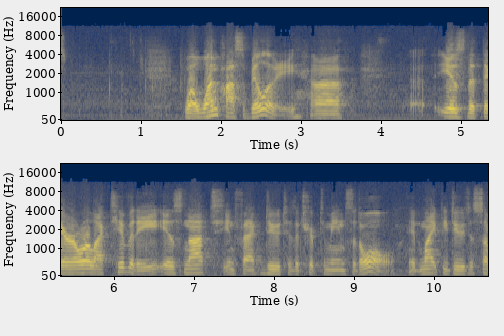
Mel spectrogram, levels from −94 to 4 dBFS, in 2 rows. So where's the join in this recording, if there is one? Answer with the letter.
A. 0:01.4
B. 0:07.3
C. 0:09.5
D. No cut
D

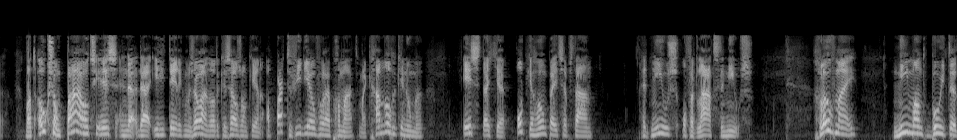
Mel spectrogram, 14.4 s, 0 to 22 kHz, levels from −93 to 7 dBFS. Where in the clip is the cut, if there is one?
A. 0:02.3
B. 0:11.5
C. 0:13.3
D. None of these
D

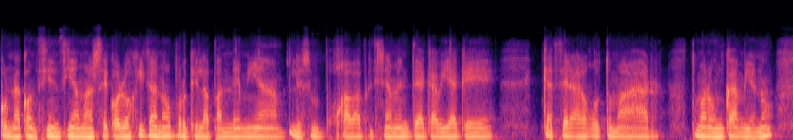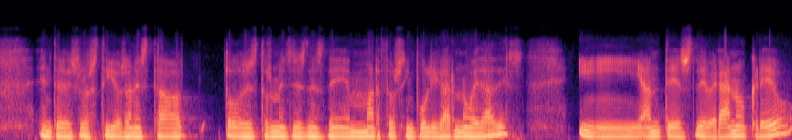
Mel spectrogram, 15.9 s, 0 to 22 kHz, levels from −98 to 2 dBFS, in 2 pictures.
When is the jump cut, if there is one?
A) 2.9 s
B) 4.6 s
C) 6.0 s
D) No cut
A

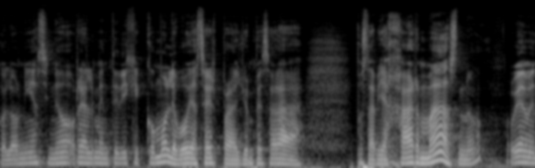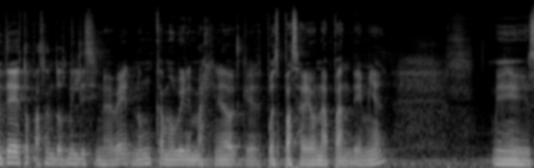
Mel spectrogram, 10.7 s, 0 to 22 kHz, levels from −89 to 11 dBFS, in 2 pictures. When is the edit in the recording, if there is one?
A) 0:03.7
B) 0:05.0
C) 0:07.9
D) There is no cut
D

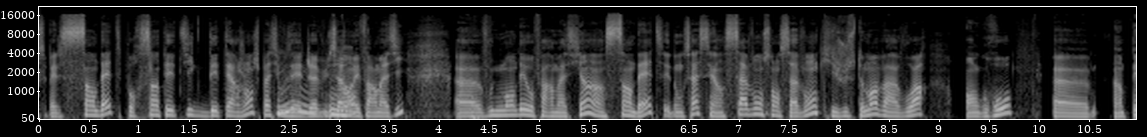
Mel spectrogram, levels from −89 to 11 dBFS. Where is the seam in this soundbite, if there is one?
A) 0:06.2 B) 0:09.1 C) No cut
C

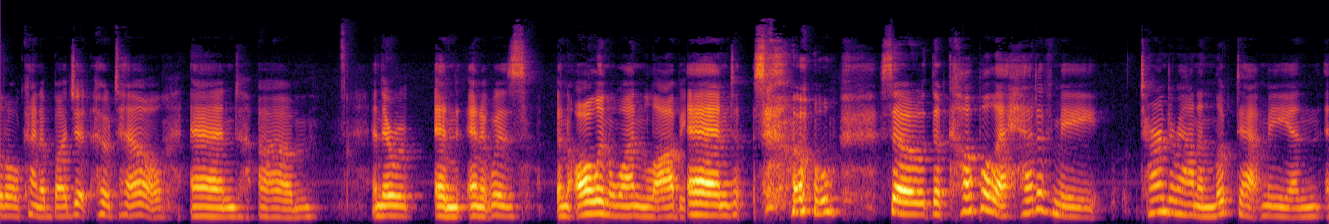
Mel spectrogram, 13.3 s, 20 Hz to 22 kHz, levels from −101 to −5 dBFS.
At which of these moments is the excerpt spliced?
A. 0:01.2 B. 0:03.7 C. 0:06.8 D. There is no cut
C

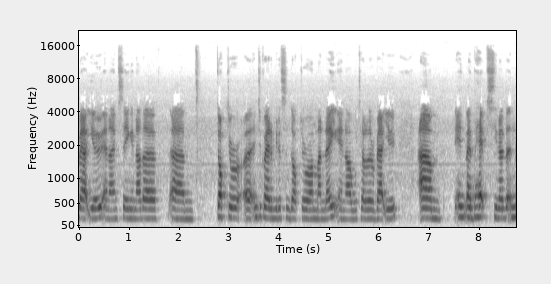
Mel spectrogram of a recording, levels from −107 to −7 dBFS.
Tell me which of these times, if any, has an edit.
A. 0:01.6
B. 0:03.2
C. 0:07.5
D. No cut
C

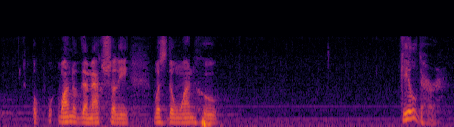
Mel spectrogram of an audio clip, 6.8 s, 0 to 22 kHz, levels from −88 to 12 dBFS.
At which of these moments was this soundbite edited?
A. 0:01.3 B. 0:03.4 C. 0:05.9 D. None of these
D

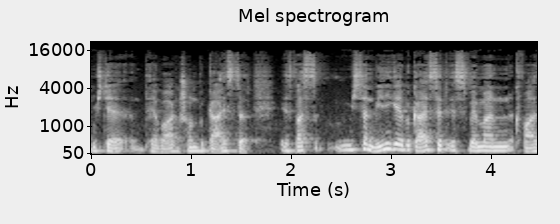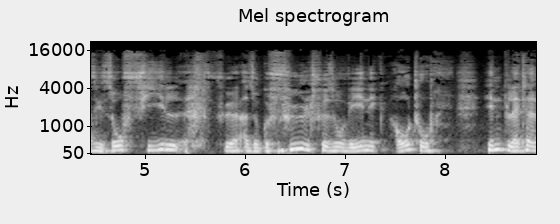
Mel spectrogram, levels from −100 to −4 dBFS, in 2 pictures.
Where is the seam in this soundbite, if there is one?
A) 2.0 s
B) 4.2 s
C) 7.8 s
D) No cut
B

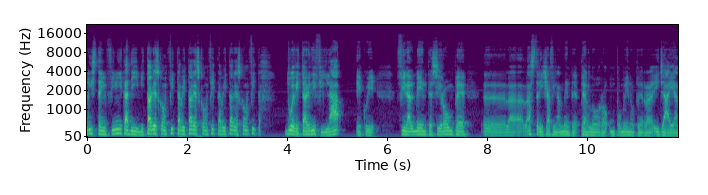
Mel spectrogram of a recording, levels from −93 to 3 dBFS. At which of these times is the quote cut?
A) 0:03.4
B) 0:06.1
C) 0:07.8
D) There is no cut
A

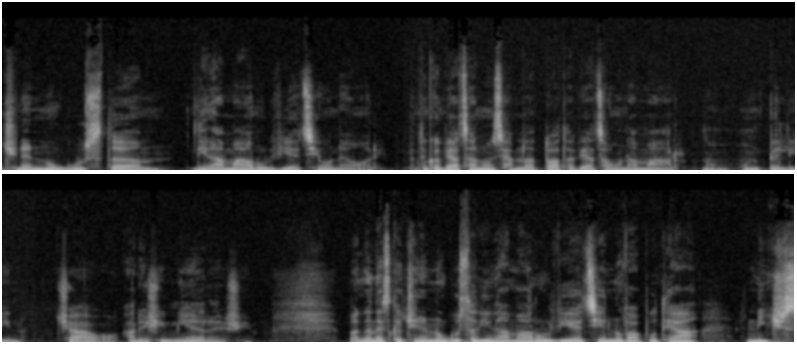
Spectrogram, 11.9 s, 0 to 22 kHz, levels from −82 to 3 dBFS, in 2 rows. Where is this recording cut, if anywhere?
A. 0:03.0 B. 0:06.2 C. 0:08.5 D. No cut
D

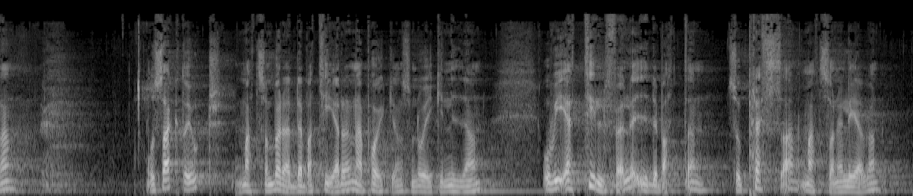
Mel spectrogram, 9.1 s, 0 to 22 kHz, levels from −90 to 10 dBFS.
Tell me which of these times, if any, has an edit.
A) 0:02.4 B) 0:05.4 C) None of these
A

